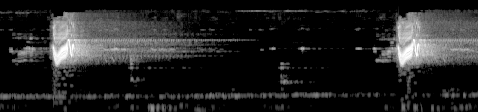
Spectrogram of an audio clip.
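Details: Savanna nightjar, a nocturnal territorial resident of Pingtung County, Taiwan, giving two sharp, raspy, high buzzy notes about three and a half seconds apart, with a faint steady low hum underneath.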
